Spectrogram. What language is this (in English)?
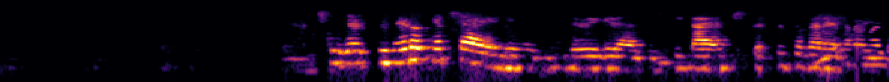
Marathi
